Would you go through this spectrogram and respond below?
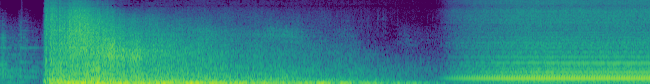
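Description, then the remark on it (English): A single loud cannon shot booms as a cannonball is fired, its deep rumble fading over a few seconds, then a steady ringing hum takes over and holds to the end. “Beach Guy positioned his hand next to a hole on the top of the cannon and ignited the trinket.”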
